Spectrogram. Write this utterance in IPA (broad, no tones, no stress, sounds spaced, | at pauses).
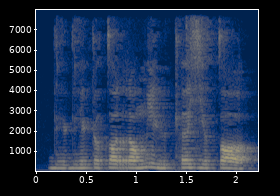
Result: ɖʱ ɪ ɖʱ ɪ ʈ o t̪ ɔ r ɔ m i ɳ ɪ ʈʰ ə zʲ o t̪ ɔ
